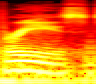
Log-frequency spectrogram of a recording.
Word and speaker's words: Breeze: Create a Facebook ad for a soda alternative called Brez, pronounced Breeze. You all, I cannot stop talking about this drink. It's called Brez, spelled B E Z, but you say it like Breeze.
